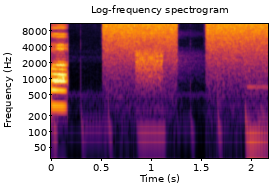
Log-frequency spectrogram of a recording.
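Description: Two bursts of static hiss, a censor sound effect standing in for redacted words. The first starts about half a second in and lasts about a second; a shorter one follows near the end. Quiet background music plays beneath.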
